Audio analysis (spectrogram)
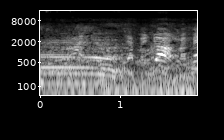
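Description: Cattle at the Lak Chet livestock market in Thailand: a loud, close, drawn-out moo, followed by a rougher bellow, set against the busy murmur of the market.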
